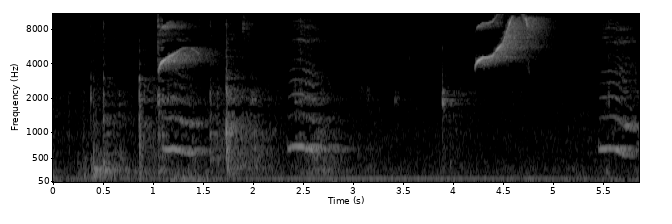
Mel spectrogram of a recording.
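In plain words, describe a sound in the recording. Young monkeys squeal shrilly.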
